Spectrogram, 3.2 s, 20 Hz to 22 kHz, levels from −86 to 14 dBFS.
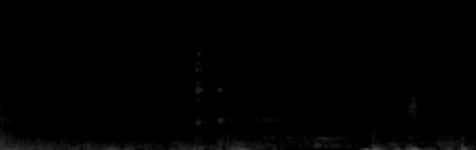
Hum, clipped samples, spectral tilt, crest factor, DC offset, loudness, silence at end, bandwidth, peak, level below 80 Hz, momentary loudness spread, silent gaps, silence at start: none; under 0.1%; -5 dB/octave; 20 dB; under 0.1%; -67 LUFS; 0 s; 16 kHz; -48 dBFS; -72 dBFS; 6 LU; none; 0 s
